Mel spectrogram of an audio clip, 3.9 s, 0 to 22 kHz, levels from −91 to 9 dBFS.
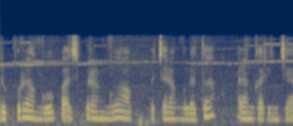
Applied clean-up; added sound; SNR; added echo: none; Subway, metro, underground; 17 dB; none.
